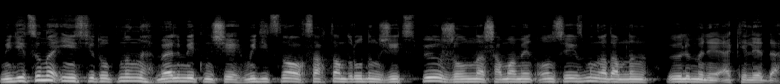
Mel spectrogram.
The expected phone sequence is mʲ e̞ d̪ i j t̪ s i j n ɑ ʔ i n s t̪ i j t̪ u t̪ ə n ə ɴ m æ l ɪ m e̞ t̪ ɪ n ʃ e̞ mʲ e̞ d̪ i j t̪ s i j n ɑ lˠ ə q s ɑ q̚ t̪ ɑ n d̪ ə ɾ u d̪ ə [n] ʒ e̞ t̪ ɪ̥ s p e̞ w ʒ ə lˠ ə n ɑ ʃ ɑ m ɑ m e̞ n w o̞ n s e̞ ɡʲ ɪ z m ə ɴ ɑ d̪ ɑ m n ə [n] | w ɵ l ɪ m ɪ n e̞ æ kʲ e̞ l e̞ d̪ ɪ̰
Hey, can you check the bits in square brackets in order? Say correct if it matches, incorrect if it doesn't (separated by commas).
incorrect, incorrect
